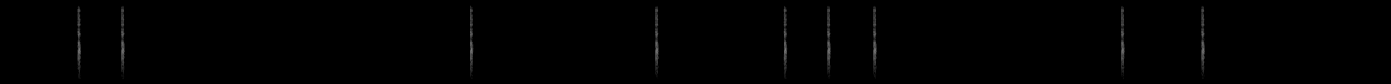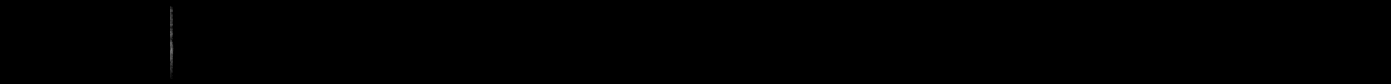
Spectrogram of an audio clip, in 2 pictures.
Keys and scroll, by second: 2.2 BackSpace, 3.2 m, 14.9 z.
